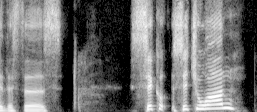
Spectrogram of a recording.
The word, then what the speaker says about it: Sichuan: the Sichu Sichuan Sichuan province Sichuan province in China on November 11th.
